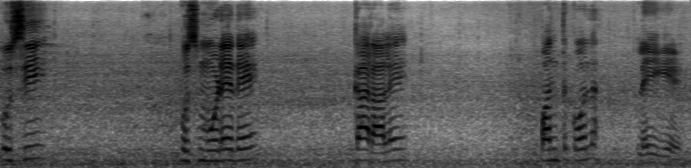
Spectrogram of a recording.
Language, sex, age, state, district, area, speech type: Dogri, male, 18-30, Jammu and Kashmir, Kathua, rural, spontaneous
